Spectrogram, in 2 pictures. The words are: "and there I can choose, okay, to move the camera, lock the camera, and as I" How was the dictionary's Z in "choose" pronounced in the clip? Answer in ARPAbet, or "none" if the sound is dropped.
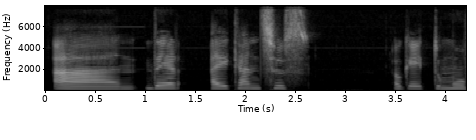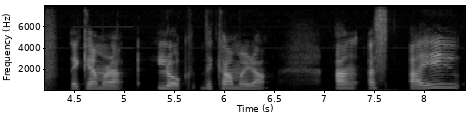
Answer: S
